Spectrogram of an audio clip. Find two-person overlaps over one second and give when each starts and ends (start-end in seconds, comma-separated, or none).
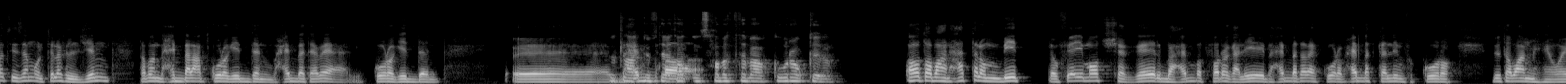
none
